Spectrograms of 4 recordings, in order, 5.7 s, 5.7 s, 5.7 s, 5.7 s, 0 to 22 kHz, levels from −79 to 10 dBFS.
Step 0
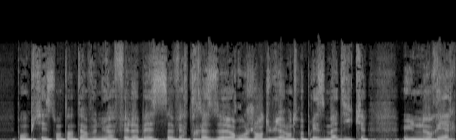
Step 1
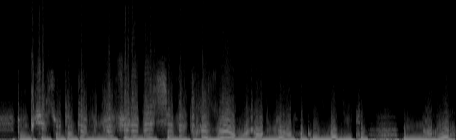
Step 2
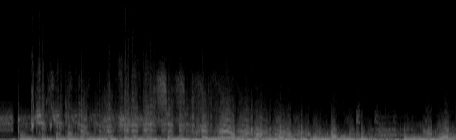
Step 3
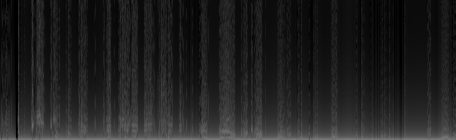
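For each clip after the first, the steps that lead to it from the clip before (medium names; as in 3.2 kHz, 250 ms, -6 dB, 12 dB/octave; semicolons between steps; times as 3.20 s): low-pass sweep 2.9 kHz -> 990 Hz, 2.05–3.70 s; compression 3:1, threshold -26 dBFS, peak gain reduction 7.5 dB; hard clipper -31 dBFS, distortion -8 dB; trim -3.5 dB
peak limiter -39.5 dBFS, peak gain reduction 5 dB; on a send: two-band feedback delay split 760 Hz, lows 115 ms, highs 229 ms, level -6.5 dB; on the sum: trim +1.5 dB
Schmitt trigger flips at -47 dBFS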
